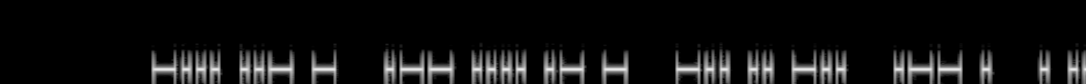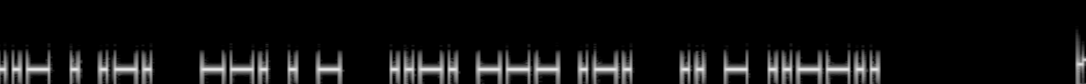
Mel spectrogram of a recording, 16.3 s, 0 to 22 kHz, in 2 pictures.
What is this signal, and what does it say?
Morse code, heard as a keyed tone, about 22 wpm, 700 Hz. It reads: BUT WHAT DID WE EVER GET FOR IT?
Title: Sentences from Top 400 Words 22wpm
